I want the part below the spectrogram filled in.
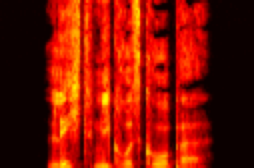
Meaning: nominative/accusative/genitive plural of Lichtmikroskop
- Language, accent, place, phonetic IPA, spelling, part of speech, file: German, Germany, Berlin, [ˈlɪçtmikʁoˌskoːpə], Lichtmikroskope, noun, De-Lichtmikroskope.ogg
